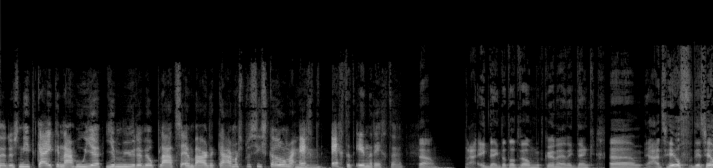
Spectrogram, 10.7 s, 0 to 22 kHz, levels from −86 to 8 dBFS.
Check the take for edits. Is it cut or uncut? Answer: cut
